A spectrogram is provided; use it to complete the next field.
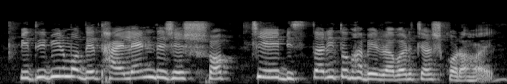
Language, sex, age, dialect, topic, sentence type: Bengali, male, 25-30, Standard Colloquial, agriculture, statement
